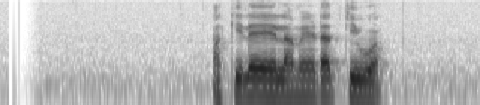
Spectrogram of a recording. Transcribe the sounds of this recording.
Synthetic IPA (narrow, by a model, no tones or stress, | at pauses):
ɐkilɐeːlɐmeːʈɐt̪kiwa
